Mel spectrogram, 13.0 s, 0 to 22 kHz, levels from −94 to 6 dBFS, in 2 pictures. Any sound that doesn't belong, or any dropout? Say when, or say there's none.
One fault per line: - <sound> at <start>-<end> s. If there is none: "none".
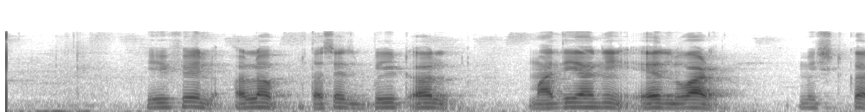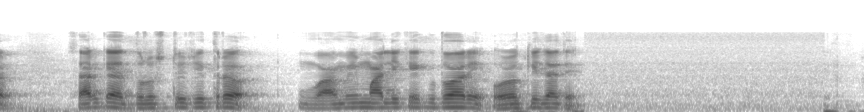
none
